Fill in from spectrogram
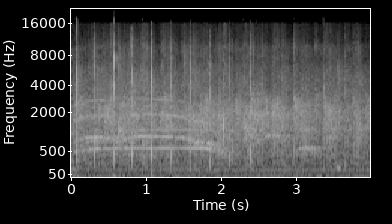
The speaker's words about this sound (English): Speaking of which, before we get going, audience, can we get a round of applause for the Factory Obscura staff?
